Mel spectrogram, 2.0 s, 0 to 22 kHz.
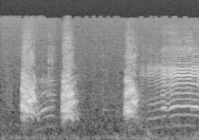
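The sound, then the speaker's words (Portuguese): Sheep bleating in a flock of 300 being shorn six at a time: three short, loud, wavering bleats in quick succession, then a longer, fainter bleat trailing off. “Aos seis de cada vez, o rebanho de 300 animais de Alberto Sampaio liberta-se da lã.”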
